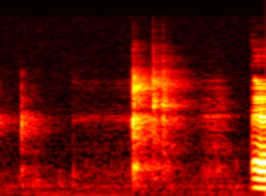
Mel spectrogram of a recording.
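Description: Mason jar and its lid being handled: a faint click, then a short clink of metal on glass about a second in.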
